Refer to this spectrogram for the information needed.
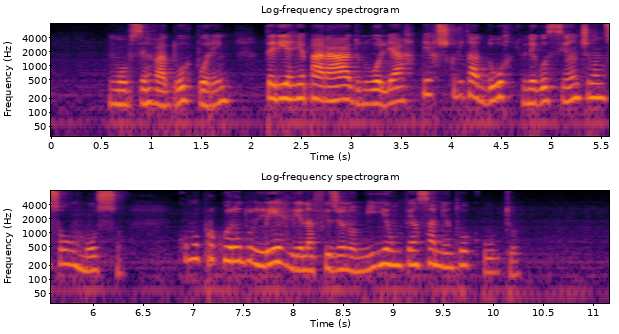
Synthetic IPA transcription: ũobseɾvad̪oɾpoɾẽj̃t̪eɾiɐɦepaɾad̪ʊnʊoʎaɾpeɾʃkɾut̪ad̪oɾkɪʊneɡosiɐ̃nt͡ʃɪlɐ̃sowamosʊ | kõmʊpɾokuɾɐ̃nd̪ʊleɾlɪnɐfizionomiɐũpẽsamẽnt̪ʊokʰuwt̪ʊ

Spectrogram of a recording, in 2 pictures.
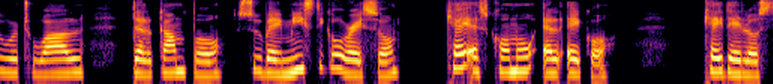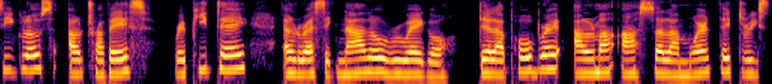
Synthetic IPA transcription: uɾt̪ʰual | d̪̥elkamposuβemist̪ikoreso | kʰeeskʰomoeleko | kʰeðelosːiɣlosalt̪ɾaβes | repʰit̪eelresiɡnaðorweɣo | d̪̥elapʰoβɾealmaʔast̪alamweɾt̪et̪ɾist

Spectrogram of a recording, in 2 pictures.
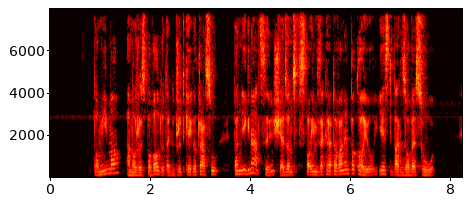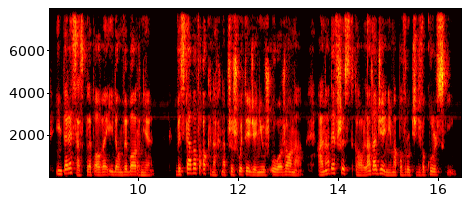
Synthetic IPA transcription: pɔmʲimɔamɔʐɛspɔvɔd̪ut̪aɡbʐɘt̪kʲɛɡɔt͡ʂasu | paniɡnat̪sɘɕɛd̪zɔnt̪sfsfɔ̰jimzakɾat̪ɔvanɘmpɔkɔjujɛsdt̪baɾd̪zɔvɛsw | int̪ɛɾɛsasklɛpɔvɛʔid̪ɔ̃w̃vɘbɔɾɲɛ | vɘst̪avavɔknaxnapʂɘʂwɘt̪ɘd͡ʑeɲjuʂuwɔʐɔna̰ʔa̰nad̪ɛfʂɘst̪kɔlad̪ad͡ʑeɲmapɔvɾut͡ɕid͡ʑvɔkulskʲḭ

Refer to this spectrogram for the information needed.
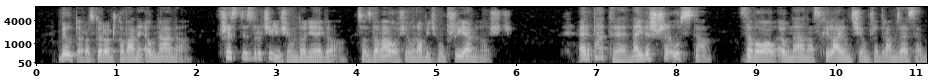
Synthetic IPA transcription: bɘwt̪ɔɾɔzɡɔɾɔnt͡ʂkɔvanɘʔɛwnana̰ | fʂɘst̪sɘzvɾut͡ɕilʲiɕɛ̃d̪ɔɲɛɡɔ̰t̪sɔzd̪avawɔɕɛ̃ɾɔbʲit͡ɕmupʂɘjɛmnɔ̰ɕt͡ɕ | ɛɾpat̪ɾɛnajvɘʂːɛʔust̪a | zavɔwawʔɛ̰wnanasxɘlajɔnsɕɛ̃pʂɛd̪ɾamzɛsɛm

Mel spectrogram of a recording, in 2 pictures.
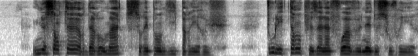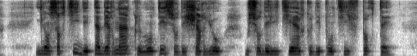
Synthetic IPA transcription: ynəsɑ̃t̪œʁd̪aʁɔmat̪səʁepɑ̃d̪ipaʁleʁy | t̪ulet̪ɑ̃pləzalafwavənɛd̪əsuvʁiːʁ | ilɑ̃sɔʁt̪ʰid̪et̪abɛʁnakləmɔ̃t̪esyʁd̪eʃaʁjo | usyʁd̪elit̪jɛʁkəd̪epɔ̃t̪ʰifpɔʁt̪ɛ

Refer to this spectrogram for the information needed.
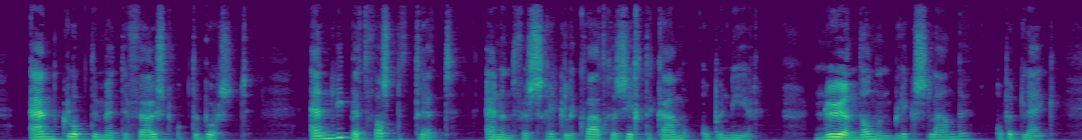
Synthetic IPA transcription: ɛnklɔp̚təmɛt̚dəvœɥstʰɔb̚dəbɔɹst | ɛnlip̚mɛtfɑstətrɛt | ʔɛnənvəɹsrɪkələkːʋaːtχəzɪχt̚dəkaːmərɔpɛnːɪːɹ | nyɛndɑnənblɪkslaːndə | ɔpətlɛjk

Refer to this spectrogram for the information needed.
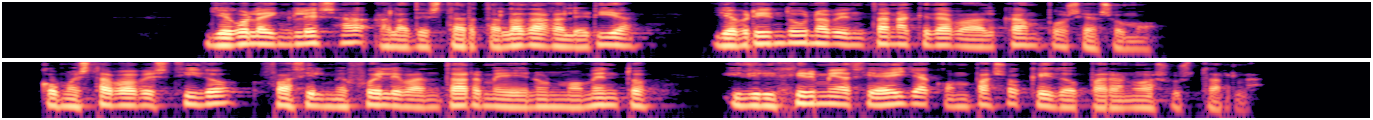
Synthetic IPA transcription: je̞ɣ̞o̞laiŋɡle̞saʔalaðe̞st̪aɾt̪alaðaɣale̞ɾia | iaβ̞ɾje̞nd̪ounaβe̞nt̪anake̞ðaβaːlkampo̞se̞aso̞mo̞ | ko̞moest̪aβaβe̞st̪iðo̞faθilme̞fwe̞le̞β̞ant̪aɾme̞ːnunmõ̞mẽ̞nt̪o̞ | iðiɾixiɾme̞aθjae̞ʎako̞mpaso̞ke̞ðopaɾano̞asust̪a̰ɾla

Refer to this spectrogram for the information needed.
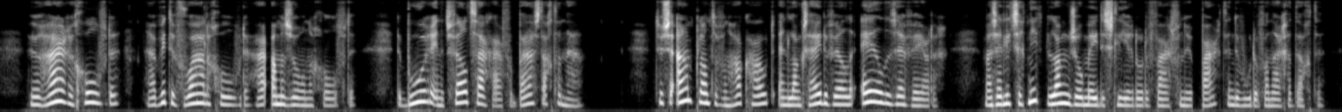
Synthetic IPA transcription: høːɹɦaːrəχɔlˠvdə | haːɹʋɪtəvwaːləχɔlˠvdəɦaːɹʔaːmaːzoːnəχɔlˠvdə | d̥əbuːrəɪnɦətfɛlˠtsaːχəɦaːɹv̥əɹbaːstɑχtəɹnaː | tɵsəʔaːmplɑntəvɑnɦɑkhʌwtʰɛnlɑŋsɦɛjdəvɛlˠdəʔɛjlˠdəzɛjvɛɹdəɹ | maːɹzɛjlitsɪχnitlɑŋzowmejdəsliːrəndʊːɹdəv̥aːɹtfɑnɦøːɹpaːɹtʰɛndəʋudəvɑnɦaːɹχədɑχtə

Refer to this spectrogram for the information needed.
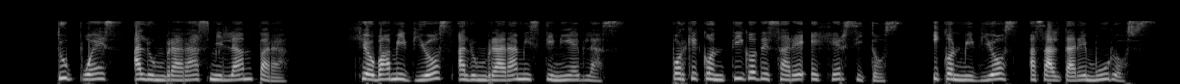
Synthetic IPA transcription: t̪upwesalumbɾaɾazmilampaɾa | xe̞oβamiðjo̞salumbɾaɾamist̪inje̞βlas | po̞ɾke̞ko̞nt̪iɣo̞ðe̞saɾe̞ʔexe̞ɾsit̪o̞s | iko̞nmiðjo̞sasalt̪aɾe̞muɾo̞s

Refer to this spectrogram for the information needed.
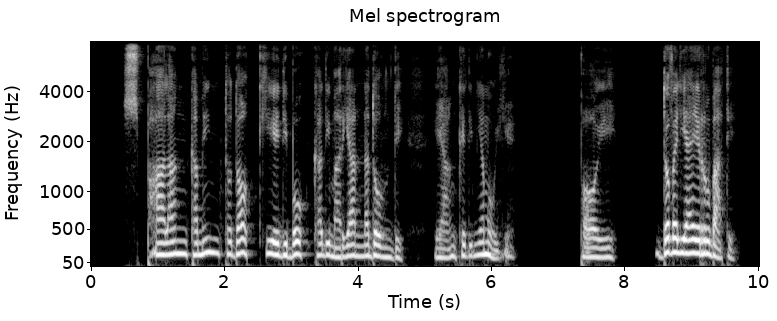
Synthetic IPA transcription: spʰalaŋkament̪od̪ɔkʰːied̪ibokʰːad̪imaɾjanːad̪ond̪i | eaŋk̟ed̪imiːamoʎːḛ | pɔj | d̪oːveliajrubaːt̪i

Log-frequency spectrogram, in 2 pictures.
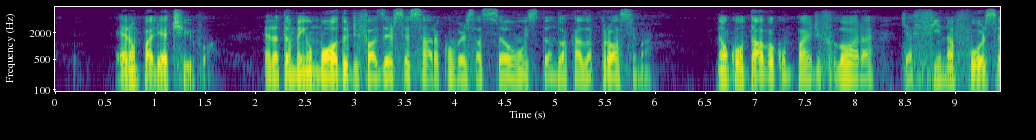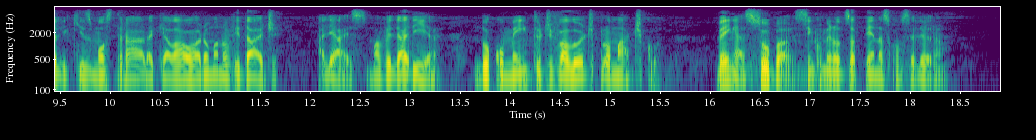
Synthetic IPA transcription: ɛɾɐũpaliat͡ʃḭvʊ̰ | ɛɾɐt̪ɐ̃mbẽj̃ʊ̃mɔd̪ʊd͡ʒɪfazeɾsesaɾɐkõveɾsasɐ̃w̃ɪst̪ɐ̃nd̪ʊa̰kazɐpɾɔsimɐ̰ | nɐ̃w̃kõnt̪avɐkõʊpajd͡ʒɪflɔɾɐ | kɪɐfĩnɐfoɾsɐlɪkizmost̪ɾʔaɾakɛlɐɔɾɐũmɐnovid̪ad͡ʒɪ | a̰lia̰jsũmɐveʎaɾiɐ | ũd̪okumẽnt̪ʊd͡ʒɪvaloɾd͡ʒiploma̰t͡ʃi̥kʊ | vẽj̃ɐ̰subɐ̰sĩŋkʊminut̪ʊzapẽnɐskõsḛʎḛɾʊ̰

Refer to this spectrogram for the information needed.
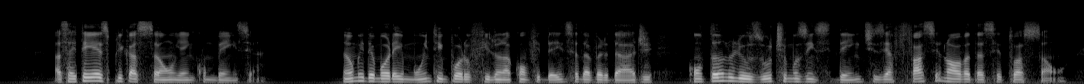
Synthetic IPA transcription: a̰sejt̪ejɐesplikasɐ̃w̃iɐĩŋkũmbẽsjɐ̰ | nɐ̃w̃mid̪emoɾejmũj̃t̪ʊẽpoɾʊfiʎʊnɐkõfid̪ẽsjɐd̪ɐveɾd̪ad͡ʒɪ | kõnt̪ɐ̃nd̪ʊliʊzut͡ʃimʊzĩsid̪ẽnt͡ʃɪziɐfasɪnɔvɐd̪ɐsit̪uasɐ̰̃w̃

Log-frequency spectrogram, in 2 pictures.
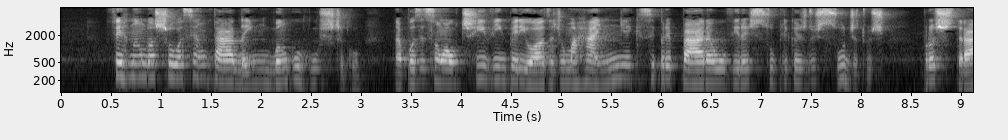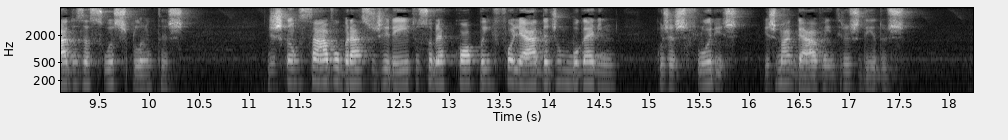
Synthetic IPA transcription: feɦnɐ̃d̪ʊaʃowɐsẽnt̪ad̪ɐẽj̃ũbɐ̃ŋkʊhuʃt͡ʃikʊ | nɐpozisɐ̃w̃awt͡ʃivɐiĩpeɾiɔzɐd͡ʒɪũmɐɦaĩɲɐkɪ̥sɪpɾepaɾɐːowviɾɐʃsuplikɐʒd̪ʊʃsud͡ʒit̪ʊʃ | pɾoʃt̪ɾad̪ʊzɐsuɐʃplɐ̃nt̪ɐʃ | d͡ʒɪʃkɐ̃savɐʊbɾasʊd͡ʒiɾejt̪ʊsobɾɪɐkɔpɐẽfoʎad̪ɐd͡ʒɪũboɡaɾĩŋ | kuʒɐʃfloɾɪʃ | ɪʒmaɡavɐẽnt̪ɾɪʊʒd̪ed̪ʊʃ

